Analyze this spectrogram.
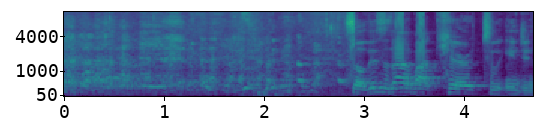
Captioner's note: audience laughing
